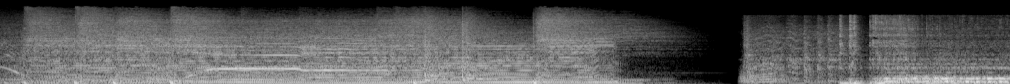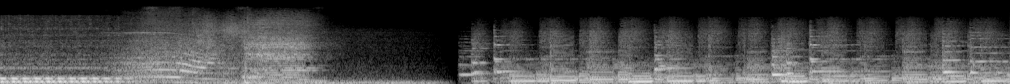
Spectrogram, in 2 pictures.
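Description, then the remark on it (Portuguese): A powerful V8 car engine turns over and revs in loud bursts, rumbling deeply between short pauses before roaring up again. “Rocket Oldsmobile 88, precursor do Muscle Car, com seu corpo leve e motor V8.”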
